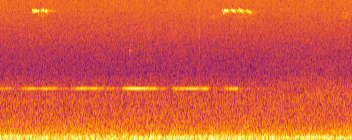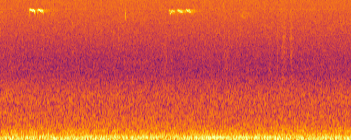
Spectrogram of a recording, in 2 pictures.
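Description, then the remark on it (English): An outdoor field recording among trees and tombstones, filled with a steady, heavy low rumble of passing trucks and wind, with a faint tone early on and a few small, high bird chirps recurring. “Today somebody made a stencil of the birds and the trees and the trucks and the winds and the tombstones.”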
